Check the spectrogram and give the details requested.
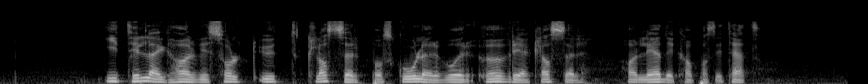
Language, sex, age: Norwegian, male, 24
